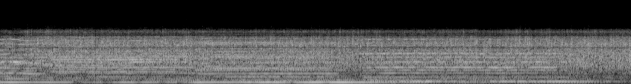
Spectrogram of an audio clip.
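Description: Orchestra music of long held chords that shift a couple of times, played as a bridge between the announcer's introduction and the host's greeting.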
